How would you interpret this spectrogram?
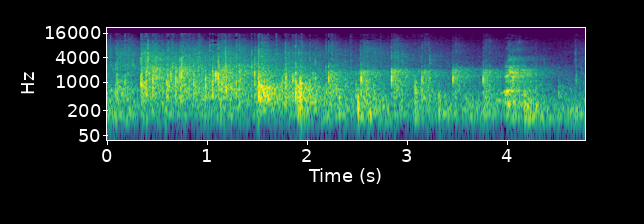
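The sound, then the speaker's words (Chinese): A church audience breaks into steady applause for mothers, a dense wash of many hands clapping that stays fairly loud throughout, with a few sharper individual claps standing out in the texture. “好，给他们一个掌声，好吧？”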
